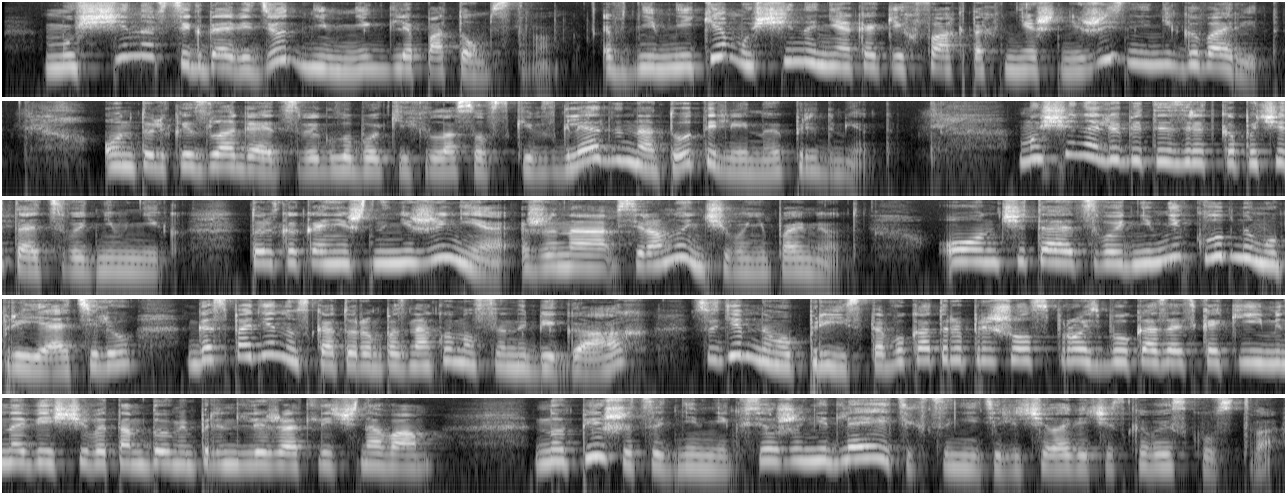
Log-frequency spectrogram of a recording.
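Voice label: Russian, female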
